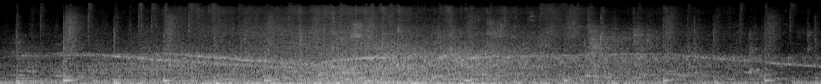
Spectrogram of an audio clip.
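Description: A steady roar of city traffic, with cars, trucks and buses passing and people walking, fills the scene while an ambulance or fire engine siren wails through it, its pitch sliding up and down as it passes.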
